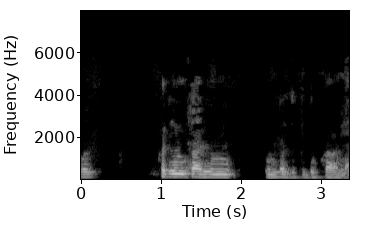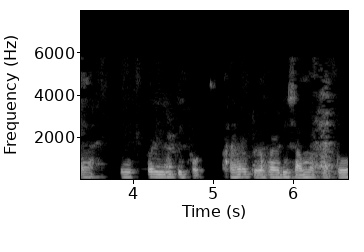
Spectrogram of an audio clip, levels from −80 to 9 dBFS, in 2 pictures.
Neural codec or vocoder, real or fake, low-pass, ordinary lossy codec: vocoder, 44.1 kHz, 128 mel bands, Pupu-Vocoder; fake; 7.2 kHz; MP3, 24 kbps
